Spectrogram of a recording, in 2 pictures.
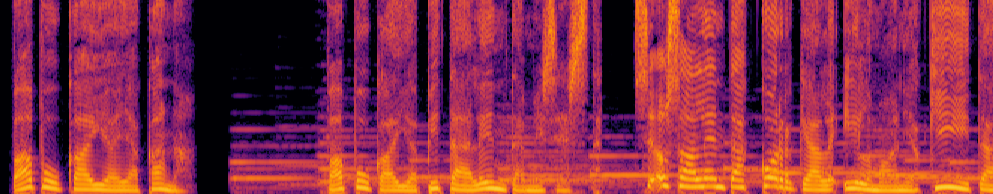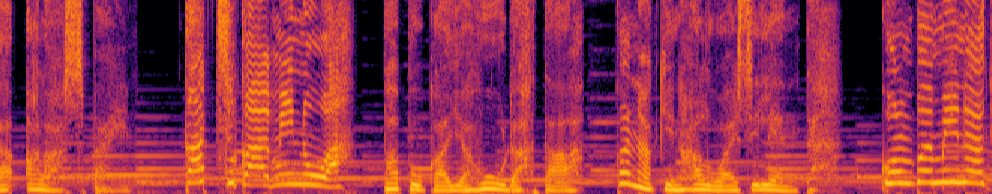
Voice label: female finnish voice over character

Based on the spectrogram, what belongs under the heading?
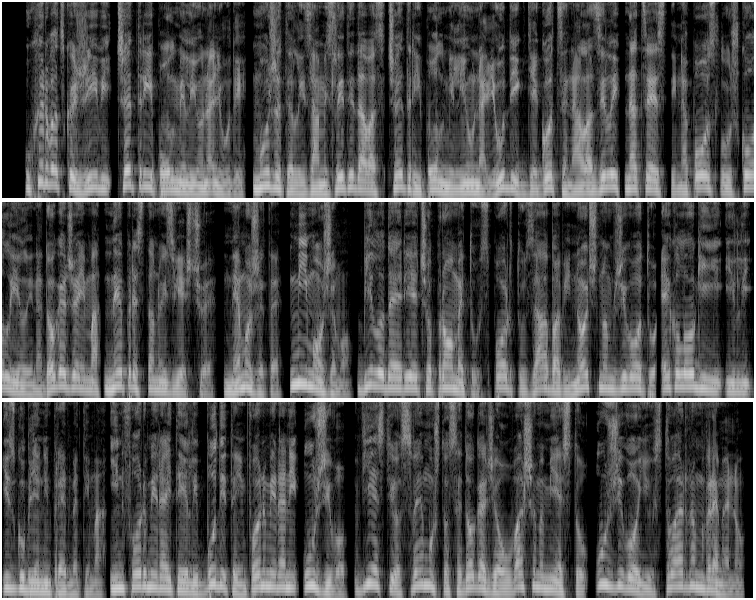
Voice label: male croatian voice over sales

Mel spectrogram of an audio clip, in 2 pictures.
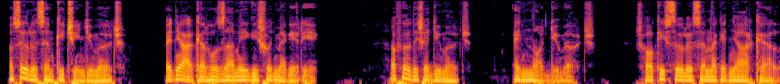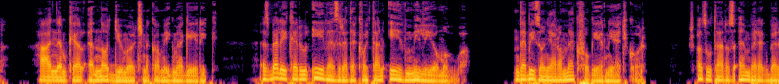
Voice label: male hungarian voice over talent narrative

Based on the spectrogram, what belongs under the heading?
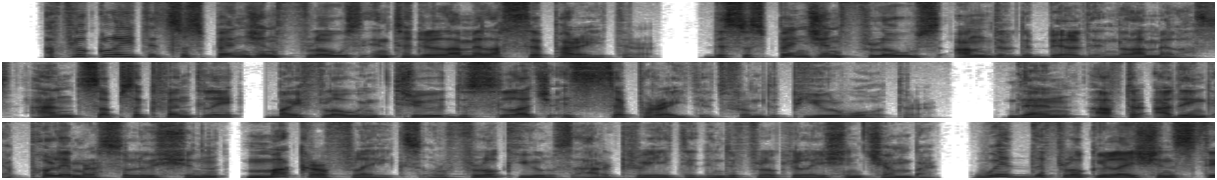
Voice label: male czech voice over english

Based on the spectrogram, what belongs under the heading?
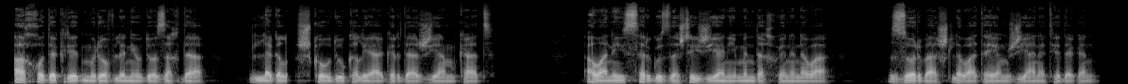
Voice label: male kurdish voice over talent narrative

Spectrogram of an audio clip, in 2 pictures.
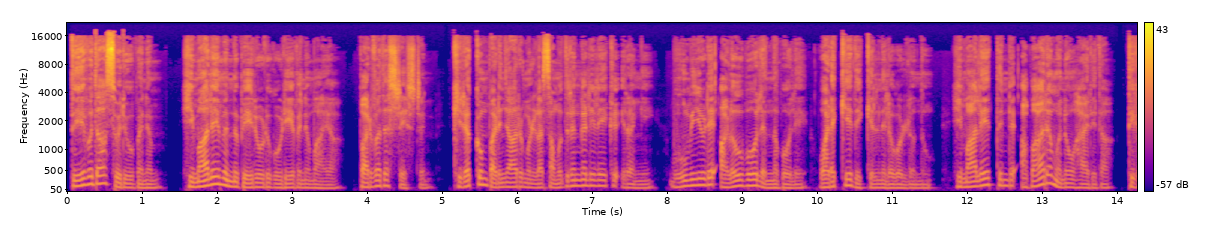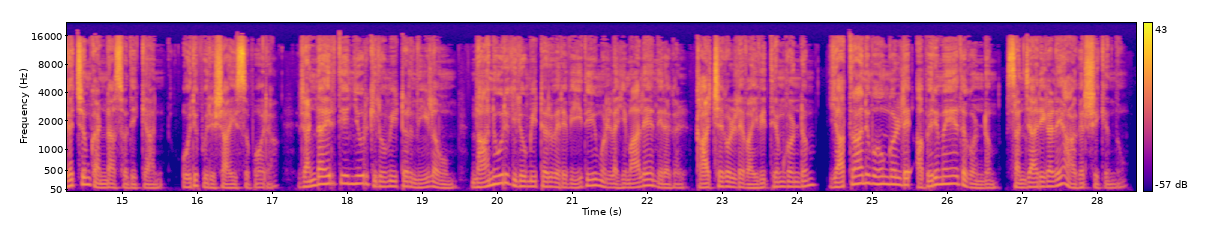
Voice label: male malayalam voice over talent narrative

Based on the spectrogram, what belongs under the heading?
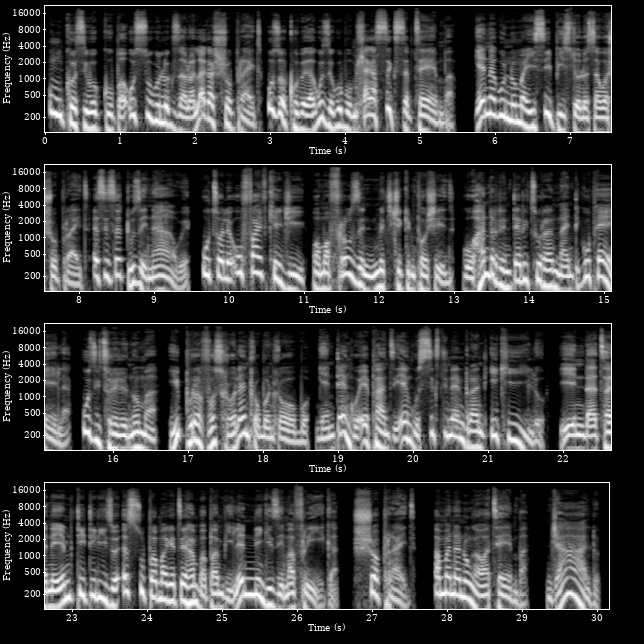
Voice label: male zulu voice over talent sales

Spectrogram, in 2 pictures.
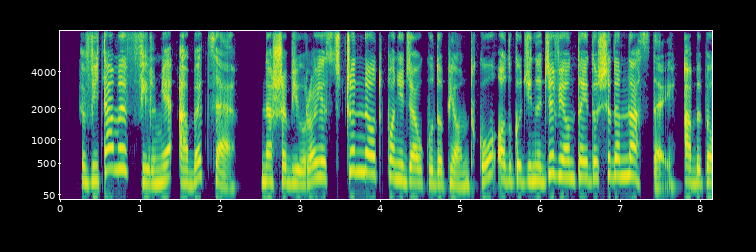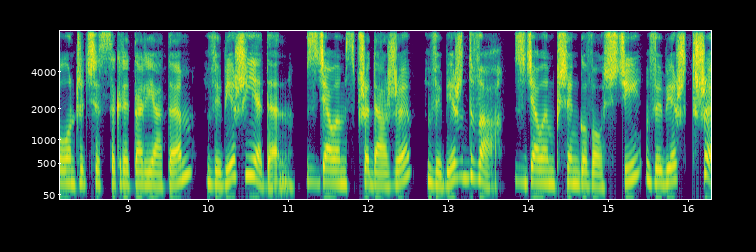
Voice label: female polish voice over sales

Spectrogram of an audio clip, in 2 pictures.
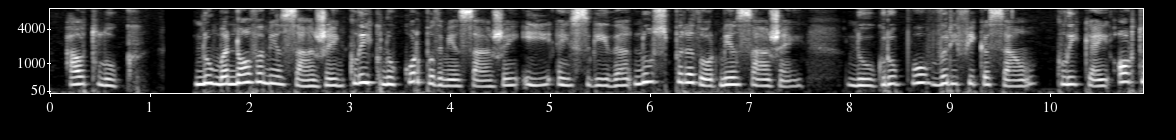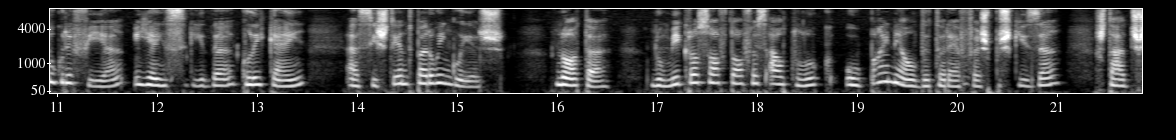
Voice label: female portuguese voice over narrative, portugal

